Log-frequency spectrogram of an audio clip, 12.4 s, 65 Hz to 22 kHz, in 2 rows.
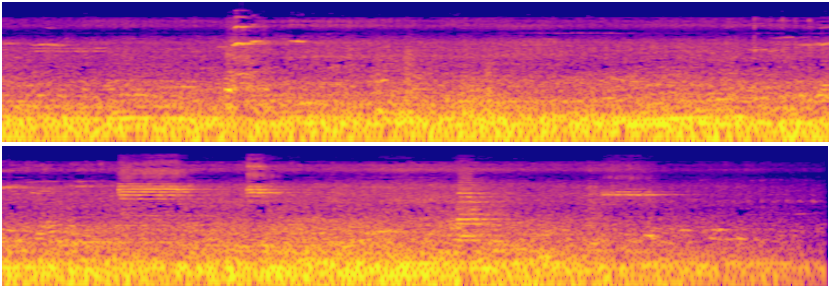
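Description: Steady roadside traffic rumble with several short vehicle horn toots, the longest about seven seconds in and others a little before 8, near 10 and near 11 seconds; the sound fades away near the end.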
